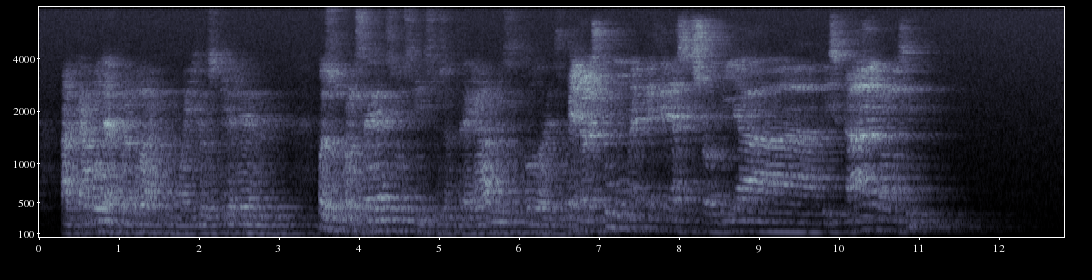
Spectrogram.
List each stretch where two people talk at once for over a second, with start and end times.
none

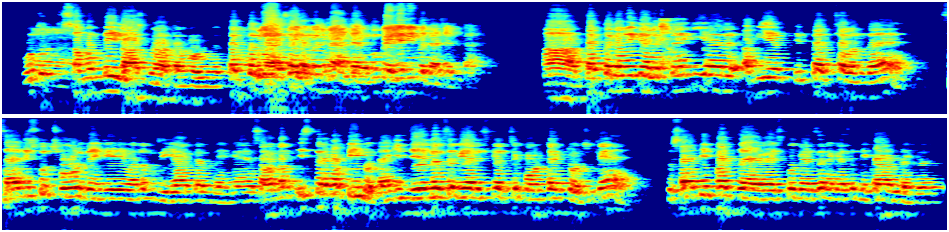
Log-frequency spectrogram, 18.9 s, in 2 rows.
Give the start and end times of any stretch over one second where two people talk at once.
2.3-3.7

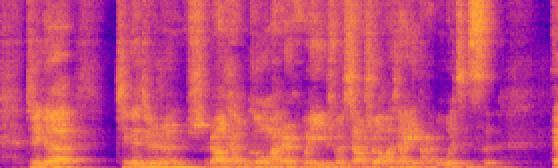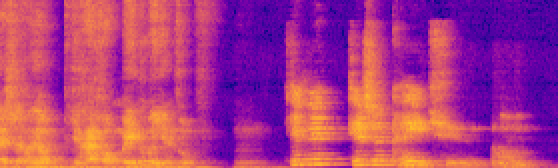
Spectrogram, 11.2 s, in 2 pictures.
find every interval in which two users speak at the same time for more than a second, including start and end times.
none

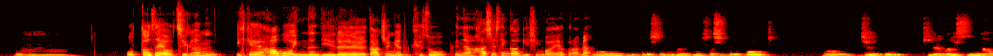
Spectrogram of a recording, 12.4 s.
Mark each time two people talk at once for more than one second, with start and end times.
none

